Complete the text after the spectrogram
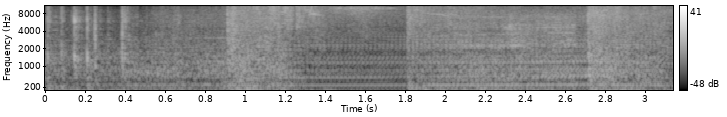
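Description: A car crashes into a roadside barrier with a loud bang.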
